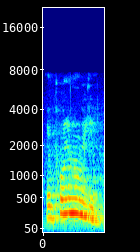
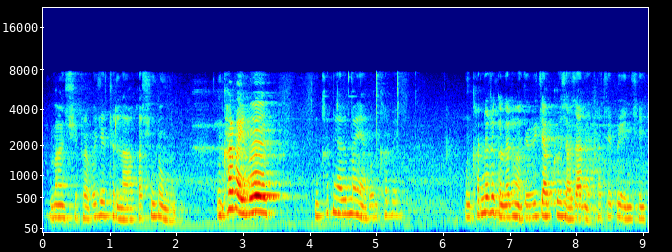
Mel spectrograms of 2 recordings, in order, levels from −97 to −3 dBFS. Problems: constant background noise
